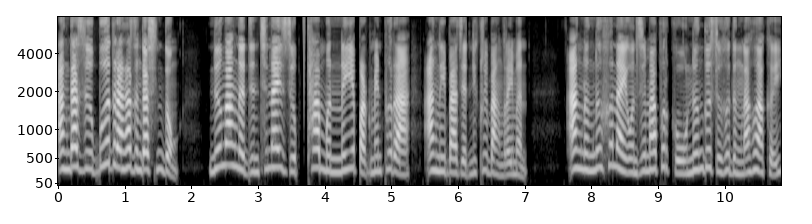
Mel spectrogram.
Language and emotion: Bodo, angry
